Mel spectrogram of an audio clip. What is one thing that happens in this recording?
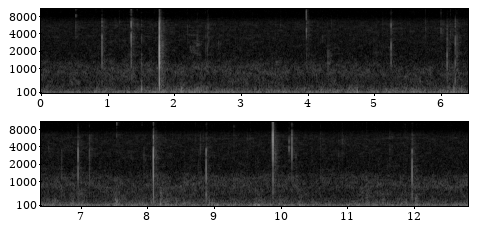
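A bonfire crackles and pops.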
